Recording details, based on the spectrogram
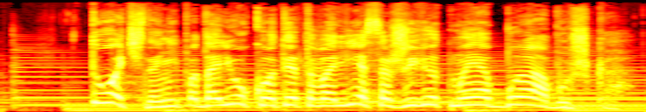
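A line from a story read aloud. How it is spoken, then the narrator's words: Joyful shout. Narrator (Russian): радостно закричал Гарри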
